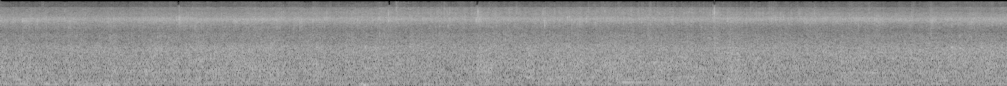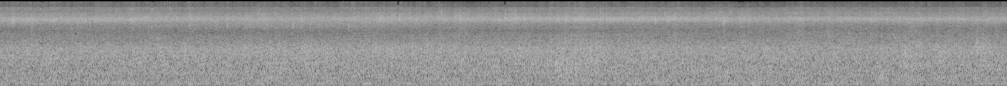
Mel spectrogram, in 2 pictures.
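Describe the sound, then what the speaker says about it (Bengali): Heavy rain pours down in a dense, steady hiss that fills the whole stretch without a break. "দেখো কীরকমভাবে বৃষ্টি হচ্ছে প্রচুর পরিমাণে বৃষ্টি হচ্ছে আমাদের এখানে"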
